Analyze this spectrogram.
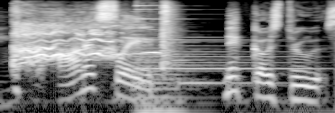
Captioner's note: bright chime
